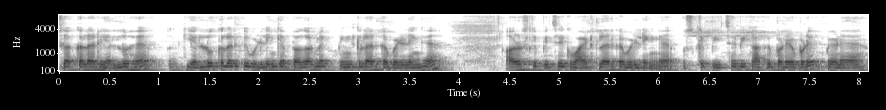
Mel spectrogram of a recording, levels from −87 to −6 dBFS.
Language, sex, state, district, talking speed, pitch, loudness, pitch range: Hindi, male, Bihar, Saharsa, 245 wpm, 120 Hz, -33 LUFS, 115-130 Hz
